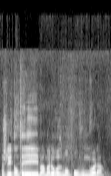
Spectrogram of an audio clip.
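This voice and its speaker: A man with a fairly low voice, from French Guiana, speaks about his photographs in a relaxed festival interview. He hesitates often, filling gaps and restarting his phrases as he goes. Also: quick pace. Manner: hesitant, many fillers and restarts. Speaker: nature photographer exhibiting.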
